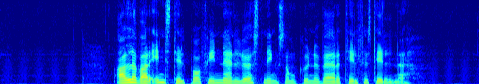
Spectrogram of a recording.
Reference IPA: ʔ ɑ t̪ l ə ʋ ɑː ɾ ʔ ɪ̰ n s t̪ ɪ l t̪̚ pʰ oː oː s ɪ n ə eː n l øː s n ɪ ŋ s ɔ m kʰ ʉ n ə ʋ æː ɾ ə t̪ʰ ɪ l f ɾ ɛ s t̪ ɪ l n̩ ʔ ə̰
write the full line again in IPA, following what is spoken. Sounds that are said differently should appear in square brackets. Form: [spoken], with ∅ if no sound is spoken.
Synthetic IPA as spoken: ʔ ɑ [∅] l ə ʋ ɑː ɾ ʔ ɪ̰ n s t̪ ɪ l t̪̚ pʰ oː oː [f] ɪ n ə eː n l øː s n ɪ ŋ s ɔ m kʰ ʉ n ə ʋ æː ɾ ə t̪ʰ ɪ l f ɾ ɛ s t̪ ɪ l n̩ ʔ ə̰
